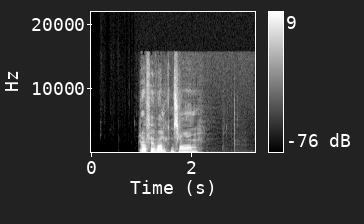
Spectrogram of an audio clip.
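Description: A young man speaks briefly into a close microphone with animation.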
